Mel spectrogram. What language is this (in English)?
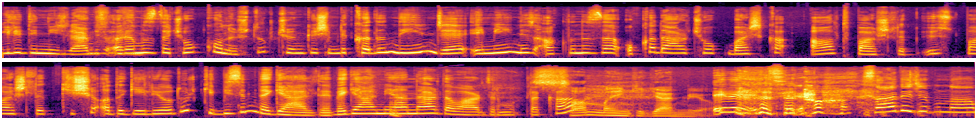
Turkish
